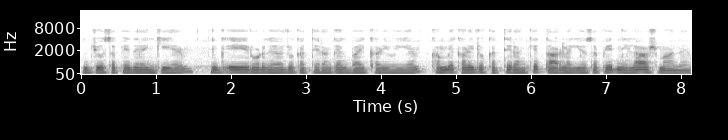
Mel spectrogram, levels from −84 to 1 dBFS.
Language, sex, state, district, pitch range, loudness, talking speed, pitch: Hindi, male, Maharashtra, Nagpur, 105-110 Hz, -39 LUFS, 220 wpm, 110 Hz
